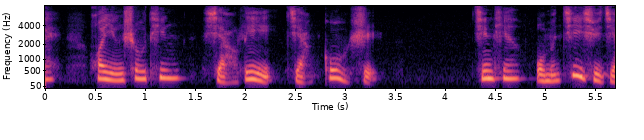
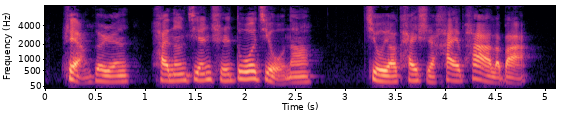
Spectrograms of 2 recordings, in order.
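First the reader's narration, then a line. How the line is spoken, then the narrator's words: Cheerful teasing. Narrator (Chinese): 比他大几岁的木村老师笑嘻嘻地说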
